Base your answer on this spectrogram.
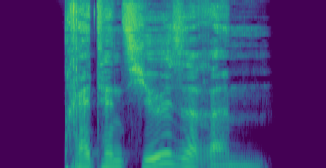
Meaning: strong dative masculine/neuter singular comparative degree of prätentiös
- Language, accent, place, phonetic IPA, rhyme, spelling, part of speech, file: German, Germany, Berlin, [pʁɛtɛnˈt͡si̯øːzəʁəm], -øːzəʁəm, prätentiöserem, adjective, De-prätentiöserem.ogg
